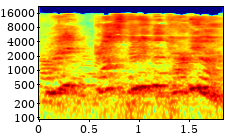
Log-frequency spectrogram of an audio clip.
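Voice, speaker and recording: A man's voice: extremely high pitch, quick pace, a loud crowd, pitched above the performer's own voice. A man voicing a goofy, cheeky schoolchild puppet that teases and argues back in a ventriloquist comedy show. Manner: goofy, mischievous, teasing back-talk. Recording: roomy echoing hall, distant mic, audience.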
